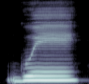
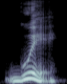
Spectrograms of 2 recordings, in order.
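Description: First: The pitch stays level in the middle. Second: The pitch starts high and falls. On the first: This is how some other regions say it. "a mid flat" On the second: This is how the general southern accent says it. "in the general southern accent, it may sound almost like a high falling"

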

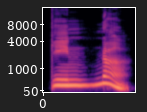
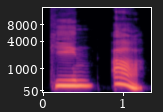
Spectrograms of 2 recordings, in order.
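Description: First: The N carries over to start the second syllable. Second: The syllables are separated with the N closing the first.

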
